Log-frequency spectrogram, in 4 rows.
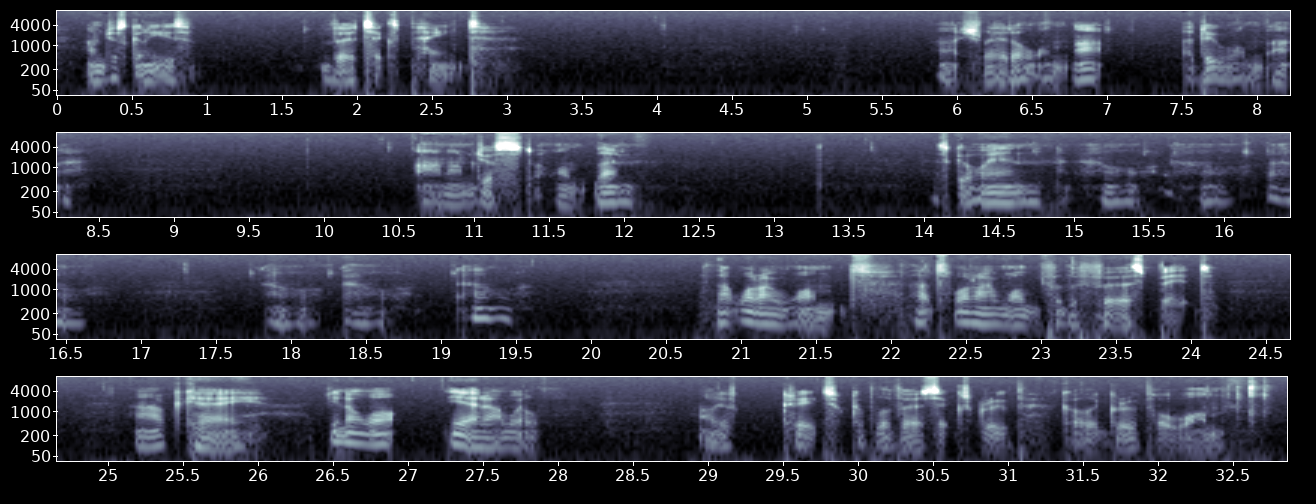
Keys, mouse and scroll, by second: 0.0 l, 0.7 l, 1.8 l, 2.7 l, 3.1-4.9 middle drag, 5.3 l, 6.3 shift+l, 7.1 l, 8.0-10.1 middle drag, 10.9-13.3 middle drag, 12.1 l, 14.9 l, 15.7 l, 15.9 middle click, 16.3 l, 16.8-18.6 middle drag, 18.0 l, 18.4 l, 19.3 l, 19.9-21.7 middle drag, 22.7-25.1 middle drag, 27.9-32.8 drag.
